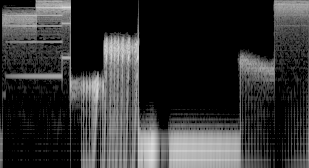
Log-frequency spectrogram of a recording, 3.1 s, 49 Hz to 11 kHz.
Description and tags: bc8philter5
various bleeps, bloops, and crackles created with the chimera bc8 mini synth filtered through an alesis philtre
alesis-philtre, bleep, bloop, chimera-bc8, crackle, synth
